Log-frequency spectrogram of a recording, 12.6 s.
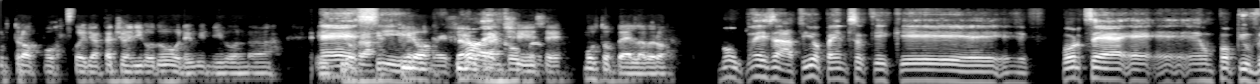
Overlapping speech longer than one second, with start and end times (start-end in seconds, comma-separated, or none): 3.2-5.5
